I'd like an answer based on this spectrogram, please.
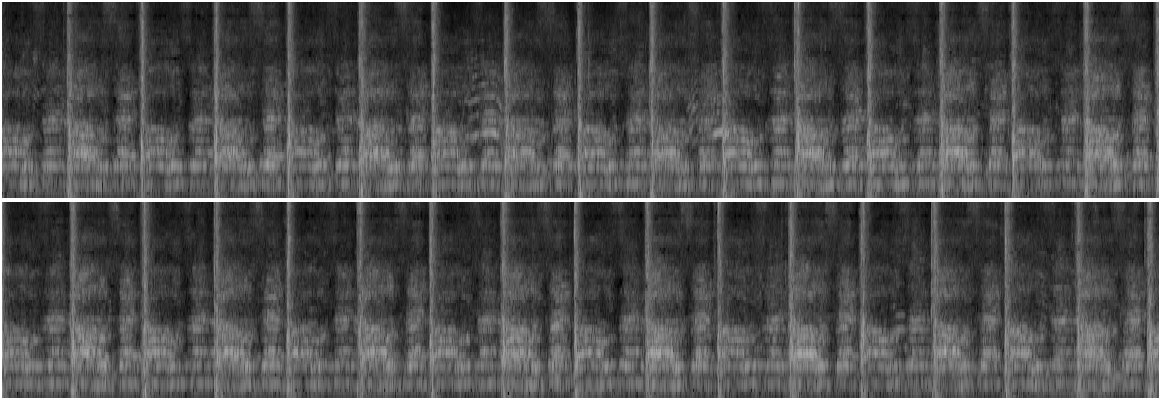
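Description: A group of men chanting a noha in unison over a crowd, with a steady rhythm of sharp slaps about twice a second from hand-on-chest beating (matam).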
